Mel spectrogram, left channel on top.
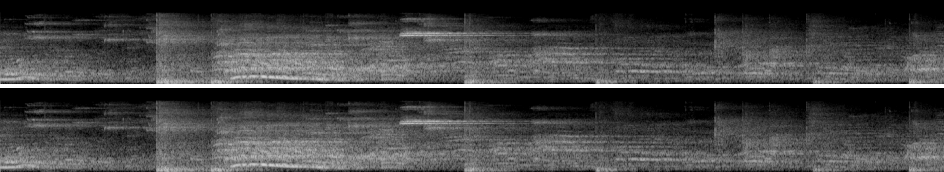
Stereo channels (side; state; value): both; identical; correlation 1.00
